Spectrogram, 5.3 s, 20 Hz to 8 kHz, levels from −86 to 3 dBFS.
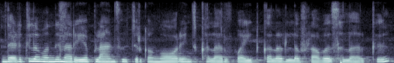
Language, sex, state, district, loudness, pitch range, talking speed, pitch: Tamil, female, Tamil Nadu, Nilgiris, -15 LUFS, 205-235 Hz, 150 wpm, 215 Hz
